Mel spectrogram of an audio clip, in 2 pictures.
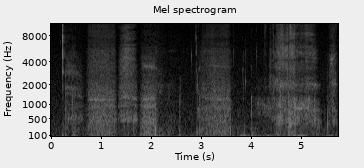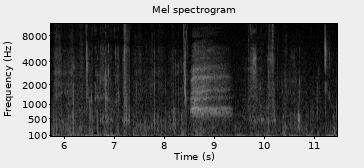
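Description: A person chewing mouthfuls of rice and stew close to the microphone, in soft irregular spells, with a few sharp clicks.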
